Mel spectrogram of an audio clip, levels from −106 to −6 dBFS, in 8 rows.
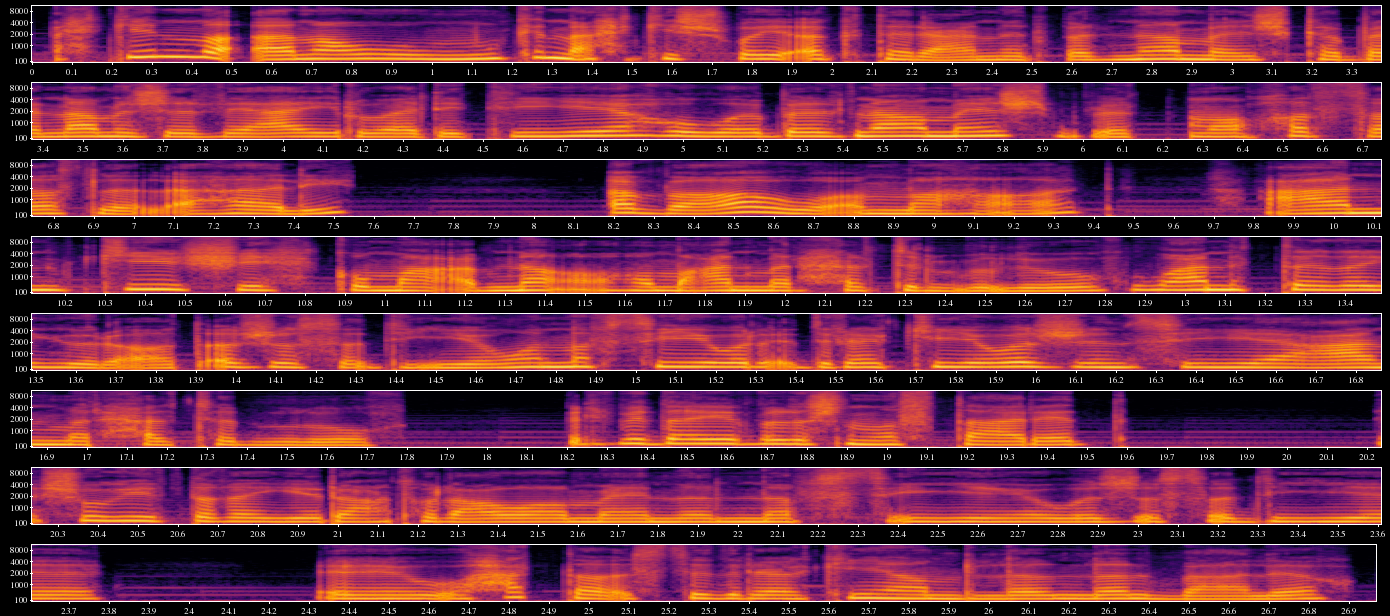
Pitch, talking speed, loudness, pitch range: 215 Hz, 100 wpm, -21 LUFS, 200-240 Hz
